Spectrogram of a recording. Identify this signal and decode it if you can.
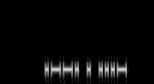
Morse code, heard as a keyed tone, about 40 wpm, 700 Hz. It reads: PEV
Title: USA Call Sign Postfixes - 3 Letters 40wpm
